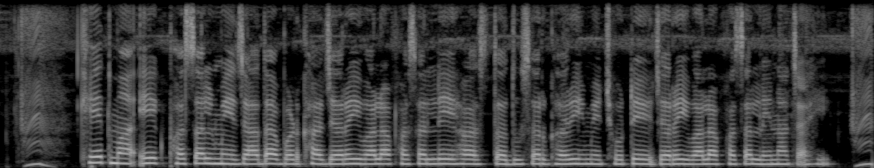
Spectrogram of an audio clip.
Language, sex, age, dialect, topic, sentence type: Chhattisgarhi, female, 18-24, Northern/Bhandar, agriculture, statement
